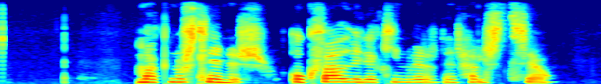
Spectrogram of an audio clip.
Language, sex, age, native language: Icelandic, female, 18-19, Icelandic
